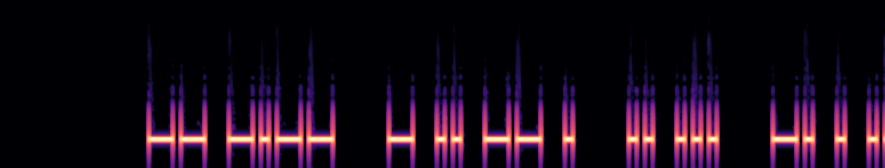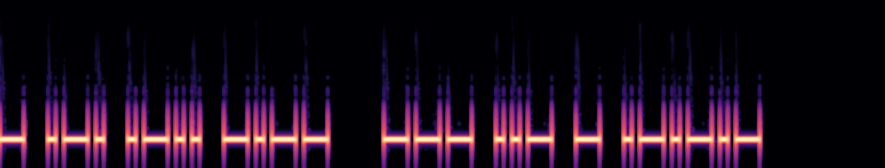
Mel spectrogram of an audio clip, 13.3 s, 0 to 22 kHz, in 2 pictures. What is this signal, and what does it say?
Morse code, heard as a keyed tone, about 20 wpm, 700 Hz. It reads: MY TIME IS NEARLY OUT.
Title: Sentences from Top 1300 Words 20wpm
